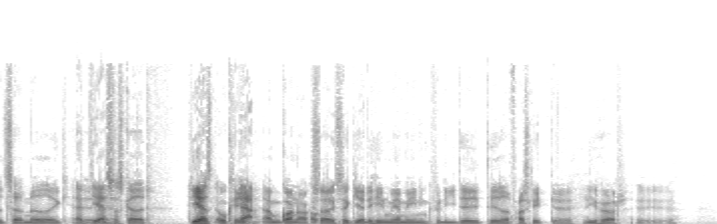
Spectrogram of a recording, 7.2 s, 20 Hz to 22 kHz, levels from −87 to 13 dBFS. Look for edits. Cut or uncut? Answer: uncut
